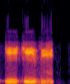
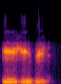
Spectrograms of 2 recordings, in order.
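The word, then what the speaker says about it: i'iwi (ʻiʻiwi): So the eyes are pronounced like a e sound, and the e's are pronounced like a. So for that particular bird, it's pronounced i'iwi. – E-E-V, all right. – With the W sounding like a V sound.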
